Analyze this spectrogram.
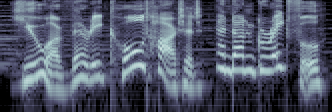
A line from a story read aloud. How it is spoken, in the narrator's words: cried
